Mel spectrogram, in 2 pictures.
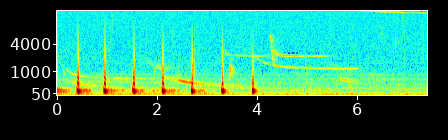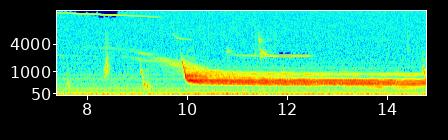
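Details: Weddell seal song under thick Antarctic sea ice in McMurdo Sound, November 2017, picked up 21 m below the ice: seven loud low pulses about half a second apart, then fading high descending whistles and a long buzzy, harmonic-rich low drone.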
